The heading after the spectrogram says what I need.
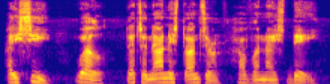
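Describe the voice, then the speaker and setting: A man's voice: on the high side, normal speed, fairly bright tone. A man playing a polite, simple household servant in an amateur radio drama, speaking courteously.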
